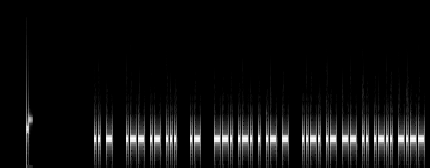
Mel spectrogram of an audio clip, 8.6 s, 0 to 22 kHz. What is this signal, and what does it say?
Morse code, heard as a keyed tone, about 30 wpm, 700 Hz. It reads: IT WAS A GREAT FAMILY
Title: Sentences from Top 1000 Words - Review Part 2 - 30wpm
